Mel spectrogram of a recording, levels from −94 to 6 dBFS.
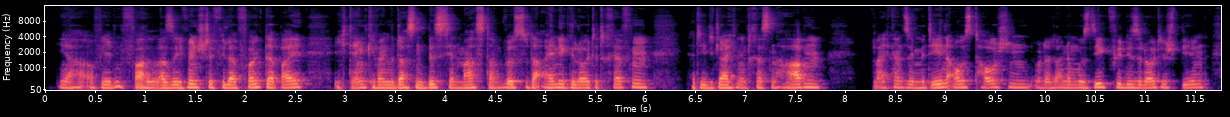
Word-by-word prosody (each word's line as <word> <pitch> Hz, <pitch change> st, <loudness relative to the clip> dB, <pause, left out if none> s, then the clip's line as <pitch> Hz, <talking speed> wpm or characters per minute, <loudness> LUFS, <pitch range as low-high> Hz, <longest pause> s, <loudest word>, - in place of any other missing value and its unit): Ja, 140 Hz, +2 st, -1 dB
auf 140 Hz, -1 st, -7 dB
jeden 135 Hz, +8 st, +1 dB
Fall. 130 Hz, -5 st, +1 dB
Also, 125 Hz, +1 st, +3 dB
ich 125 Hz, -, +1 dB
wünsche 145 Hz, -1 st, +3 dB
dir 140 Hz, -, -3 dB
viel 135 Hz, -2 st, +1 dB
Erfolg 140 Hz, +4 st, +3 dB
dabei. 140 Hz, +1 st, +2 dB, 0.3 s
Ich -, -, -8 dB
denke, 140 Hz, +2 st, -2 dB
wenn 130 Hz, 0 st, +2 dB
du -, -, +1 dB
das 130 Hz, +1 st, +3 dB
'n 125 Hz, -2 st, +1 dB
bisschen 140 Hz, -1 st, +1 dB
machst, 130 Hz, +2 st, -1 dB
dann 135 Hz, +3 st, -3 dB
wirst 135 Hz, 0 st, +3 dB
du 145 Hz, -, -5 dB
da 130 Hz, -, +3 dB
einige 140 Hz, -2 st, +1 dB
Leute 135 Hz, +1 st, +1 dB
treffen, 140 Hz, +3 st, -2 dB, 0.4 s
ja, -, -, -5 dB
die 130 Hz, -, 0 dB
die 125 Hz, -, -3 dB
gleichen 130 Hz, +2 st, +2 dB
Interessen 135 Hz, +2 st, -5 dB
haben. 145 Hz, +1 st, +3 dB, 0.5 s
Vielleicht 130 Hz, -, -6 dB
kannst 140 Hz, 0 st, -4 dB
du 135 Hz, -, -1 dB
dich 130 Hz, -, -4 dB
mit 130 Hz, -, -4 dB
denen 145 Hz, +3 st, +3 dB
austauschen 145 Hz, +1 st, -2 dB
oder 135 Hz, -2 st, -6 dB
deine 135 Hz, +1 st, -3 dB
Musik 135 Hz, +4 st, +1 dB
für 150 Hz, -, +1 dB
diese 140 Hz, -1 st, 0 dB
Leute 135 Hz, +2 st, 0 dB
spielen. 135 Hz, +1 st, -5 dB
135 Hz, 235 wpm, -21 LUFS, 130-145 Hz, 0.5 s, Also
